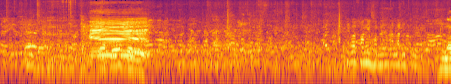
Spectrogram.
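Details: Holstein Friesian cow in a crowded Rajshahi market, Bangladesh, letting out one brief strained moo, surrounded by steady crowd noise and voices.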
